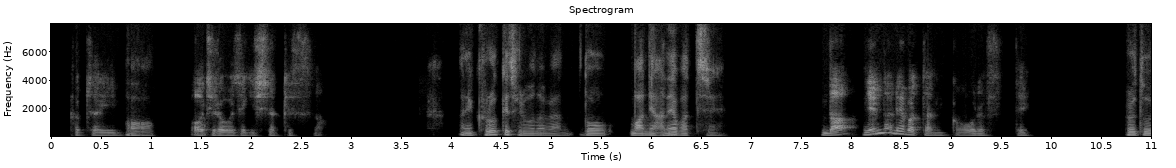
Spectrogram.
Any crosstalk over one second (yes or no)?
no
